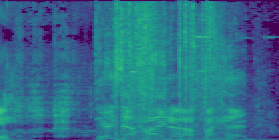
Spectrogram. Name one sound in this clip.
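Gunfire bursts out at close range.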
